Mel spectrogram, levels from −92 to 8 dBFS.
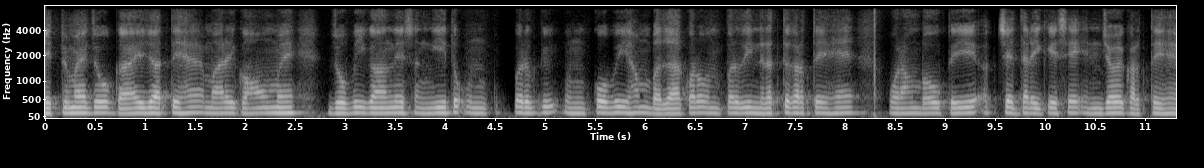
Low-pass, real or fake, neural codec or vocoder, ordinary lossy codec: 7.2 kHz; fake; codec, 16 kHz in and 24 kHz out, 0.9 kbps, LongCat-Audio-Codec, fine tuned four codebook decoder; none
